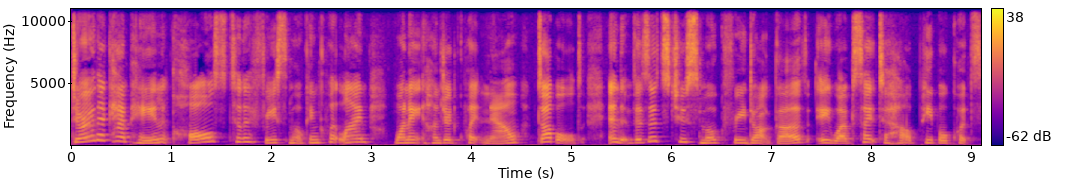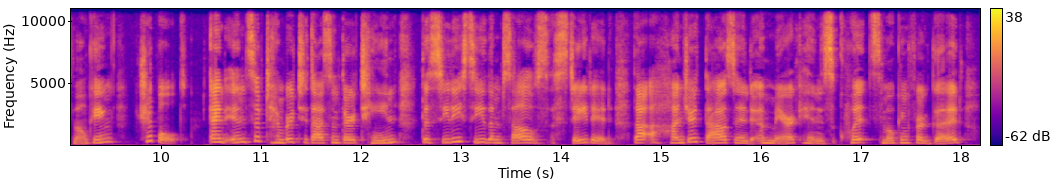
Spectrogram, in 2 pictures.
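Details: Adult female narrator; normal speech.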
